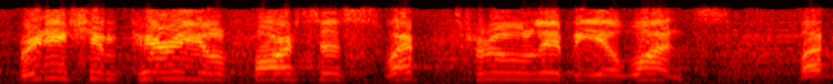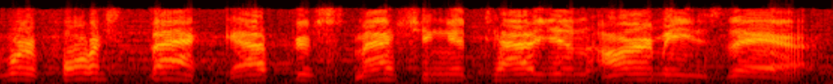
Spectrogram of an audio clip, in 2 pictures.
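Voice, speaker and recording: A man narrates an old 1940s newsreel in a high, emphatic announcer's voice. The sound is dull and lo-fi like an early film soundtrack. Loud orchestral music plays under him. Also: normal speed.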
